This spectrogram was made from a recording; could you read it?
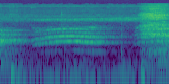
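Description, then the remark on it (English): A cat yowls outdoors in one long, drawn-out wavering cry lasting over a second, faint, with no voices nearby. “That cat needed to hear that mantra, Ain.”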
